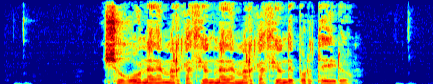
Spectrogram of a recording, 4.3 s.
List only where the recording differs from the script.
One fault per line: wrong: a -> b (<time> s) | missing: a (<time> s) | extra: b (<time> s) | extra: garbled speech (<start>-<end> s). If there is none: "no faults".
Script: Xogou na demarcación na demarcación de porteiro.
no faults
